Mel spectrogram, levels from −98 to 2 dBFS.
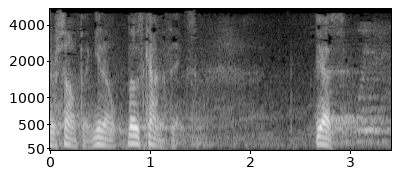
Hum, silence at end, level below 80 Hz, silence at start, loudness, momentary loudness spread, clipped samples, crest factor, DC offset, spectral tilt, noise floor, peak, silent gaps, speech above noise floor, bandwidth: none; 0 s; -58 dBFS; 0 s; -20 LUFS; 21 LU; under 0.1%; 18 dB; under 0.1%; -9.5 dB/octave; -47 dBFS; -2 dBFS; none; 28 dB; 5.4 kHz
